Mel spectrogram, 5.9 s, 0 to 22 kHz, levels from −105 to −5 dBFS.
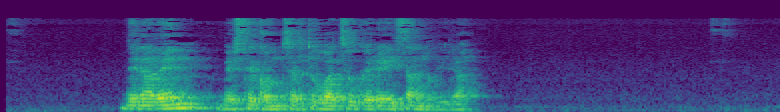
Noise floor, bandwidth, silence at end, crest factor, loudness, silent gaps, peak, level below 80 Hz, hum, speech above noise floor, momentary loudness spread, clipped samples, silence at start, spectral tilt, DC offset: -69 dBFS; 11.5 kHz; 2.25 s; 20 dB; -25 LUFS; none; -6 dBFS; -54 dBFS; none; 46 dB; 13 LU; under 0.1%; 0.9 s; -6.5 dB/octave; under 0.1%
